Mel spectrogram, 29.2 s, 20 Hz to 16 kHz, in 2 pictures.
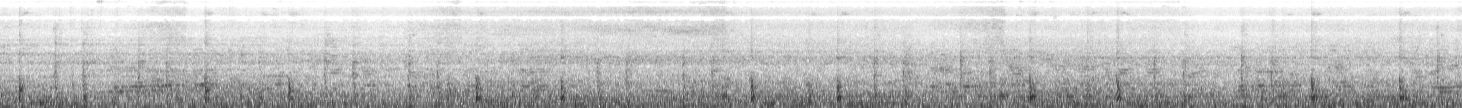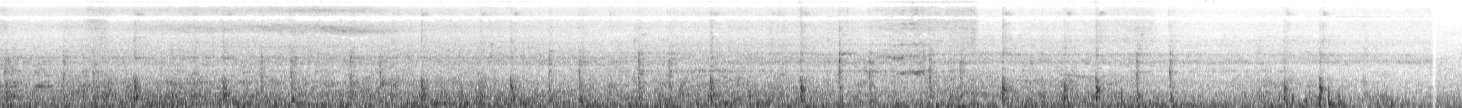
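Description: JR 205-series electric commuter train running past, its wheels clacking rapidly over rail joints and crossing rails under a steady rumble of running noise. The sound drops off near the end as the last car clears.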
